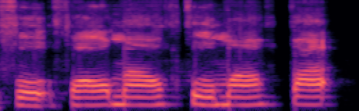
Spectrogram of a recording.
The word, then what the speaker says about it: Falmouth: Falmouth. It's spelled Fallmouth.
